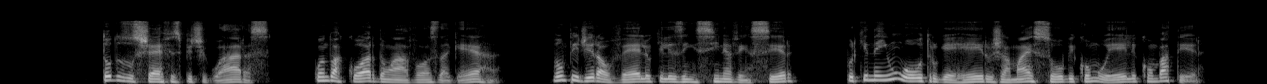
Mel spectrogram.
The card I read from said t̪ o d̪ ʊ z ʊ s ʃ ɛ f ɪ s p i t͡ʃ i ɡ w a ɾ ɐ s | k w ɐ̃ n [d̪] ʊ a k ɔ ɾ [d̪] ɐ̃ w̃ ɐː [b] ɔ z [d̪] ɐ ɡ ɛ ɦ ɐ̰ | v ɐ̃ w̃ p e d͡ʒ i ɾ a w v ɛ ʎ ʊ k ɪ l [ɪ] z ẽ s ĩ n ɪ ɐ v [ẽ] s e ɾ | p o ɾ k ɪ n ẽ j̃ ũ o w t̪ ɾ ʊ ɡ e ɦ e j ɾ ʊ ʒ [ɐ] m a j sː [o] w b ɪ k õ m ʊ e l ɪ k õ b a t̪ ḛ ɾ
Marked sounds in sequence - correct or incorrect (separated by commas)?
correct, correct, incorrect, correct, correct, correct, incorrect, correct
